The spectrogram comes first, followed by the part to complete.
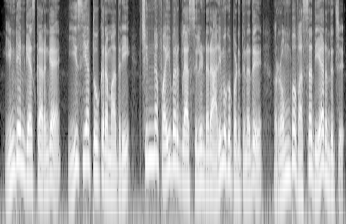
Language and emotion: Tamil, happy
